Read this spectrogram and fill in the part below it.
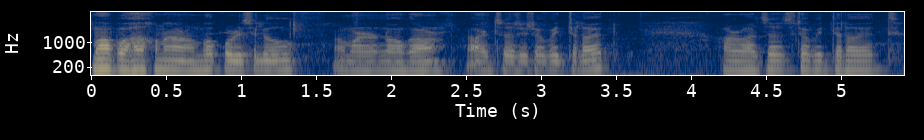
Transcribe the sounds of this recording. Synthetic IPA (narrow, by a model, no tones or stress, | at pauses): mɔjpɹɔɦaxɔnaaɹɔmbʱɔkoɹisilʊ̃ | a̰maɹnɔɡaɹa̰ɹzɔzitɔbidjalɔjɔt | aɹuazɔzitɔbidjalɔjɔt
